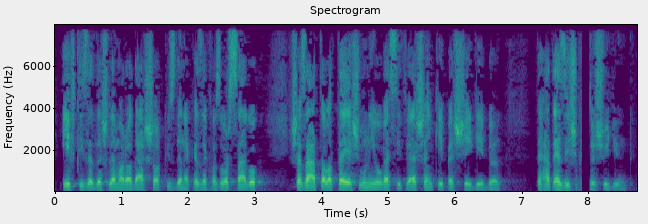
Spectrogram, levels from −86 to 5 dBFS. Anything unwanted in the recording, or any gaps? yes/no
yes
